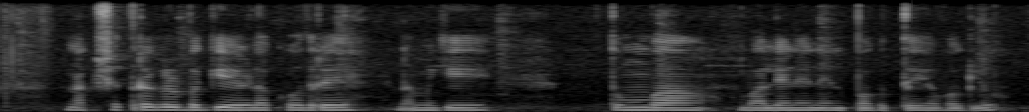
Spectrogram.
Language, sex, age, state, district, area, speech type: Kannada, female, 30-45, Karnataka, Chitradurga, urban, spontaneous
